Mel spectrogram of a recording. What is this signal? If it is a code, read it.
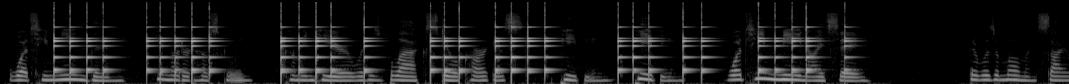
Tap code, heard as taps on a metal pipe, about 6 knocks a second, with speech in English. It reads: UQOMQ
